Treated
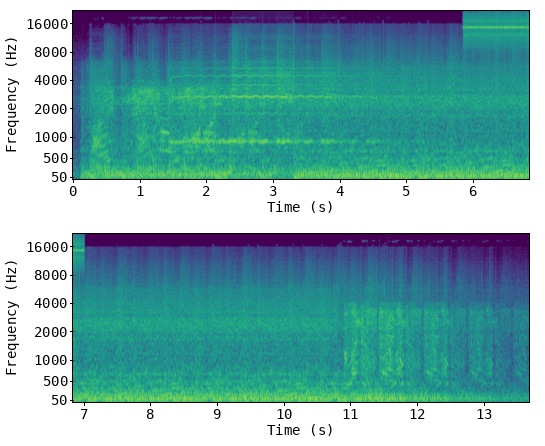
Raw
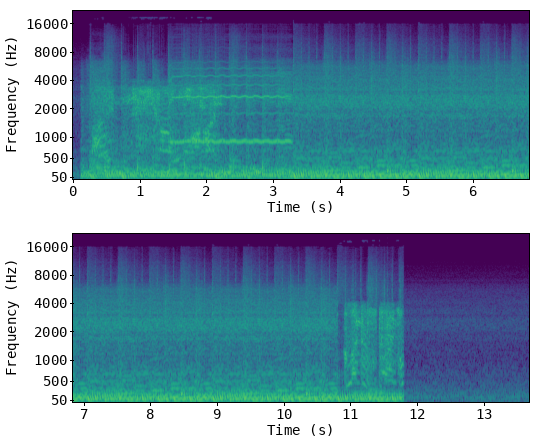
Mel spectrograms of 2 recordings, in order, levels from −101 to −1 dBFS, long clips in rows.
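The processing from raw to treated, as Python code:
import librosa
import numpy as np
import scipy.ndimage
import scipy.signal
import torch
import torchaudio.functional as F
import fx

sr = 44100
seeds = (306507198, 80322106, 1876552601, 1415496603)

y = fx.tilt_eq(x, sr, slope=3.5, at=(2.38, 3.32))
y = fx.echo_feedback(y, sr, ms=672, feedback_pct=49, wet_db=-5.0)
y = fx.resample_bad(y, sr, factor=3, down='none', up='zero_stuff', at=(5.85, 7.01))
y = y * librosa.db_to_amplitude(7.5)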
